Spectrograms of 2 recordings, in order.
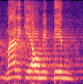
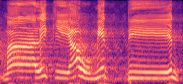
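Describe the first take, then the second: First: The first vowel is held short. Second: The first vowel is held long. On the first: It follows another accepted reading. "maknya pendek" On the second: It is the reading most people use. "maknya pan, panjang"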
